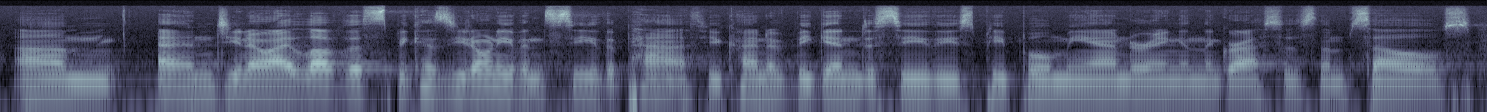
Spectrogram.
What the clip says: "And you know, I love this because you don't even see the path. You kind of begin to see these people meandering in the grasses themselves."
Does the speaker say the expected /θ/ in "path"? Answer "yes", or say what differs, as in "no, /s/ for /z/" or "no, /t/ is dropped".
yes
